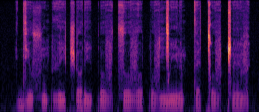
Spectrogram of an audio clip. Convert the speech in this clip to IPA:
dʲesʷĩp ðit͡ʃ ɾɤɾipɾʊv t͡sʊvɤ pʊvŋ͡ǀĩɾɛ̃p tɛǀʊvǁɛ̃v

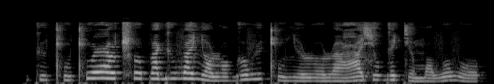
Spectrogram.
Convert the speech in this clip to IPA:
kʲu˩ cʰu˩ cʰu˥ʕɤ˥ʈ͡ʂʰɤ˥ba˥ ɡʲu˥va˥ʎɒ˩ɹɔ˩ ɡɤ˥vy˥cʰu˩ʎɘ˩ ɹɤ˩ɹa˩ʕa˥ ɕo˥ɡɛ˥ cɘ˩mɔ˩vo˥vo˩

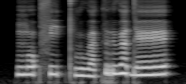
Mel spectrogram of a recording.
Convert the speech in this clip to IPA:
ŋɔ˦˥ʔsi˦˥t̚pʰlu˨˩a̯ krɯ˥˩a̯dɛː˦˥

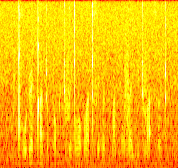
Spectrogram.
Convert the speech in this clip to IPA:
ǃʰuʔɭe ǃaʈɯ bʌbiʈ viʈlˠuʔ lˠaʈθiʔɳoʈba bo vɛ ʎiʈ vaʔθɯʈ

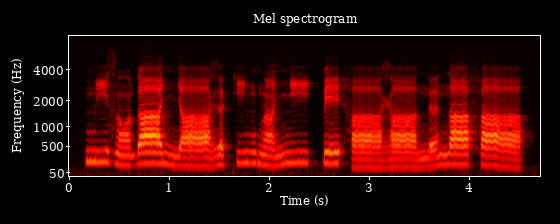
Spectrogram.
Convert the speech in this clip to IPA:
mi˧zɔ̃˨ɗaː˧ ɲaː˨ɣə˧ki˦ŋɡʷã˧ ɲiː˦ k͡pe˦haː˨ɣaː˨ nə˨˦naː˦faː˦˨

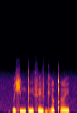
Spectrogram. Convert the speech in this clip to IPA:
pʏ˧ɕʏ˨ɲtĩ˨ sẽ˦zɡʱẽ˦˨ qʼẽ˧

